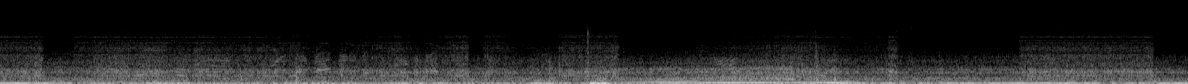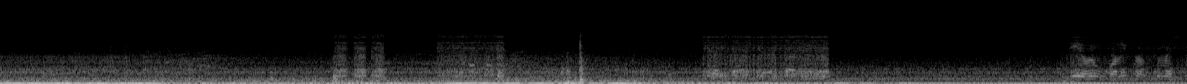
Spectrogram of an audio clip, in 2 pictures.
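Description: A car engine hums steadily from inside while driving.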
